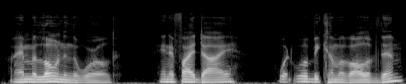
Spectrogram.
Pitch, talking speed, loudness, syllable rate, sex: 115 Hz, 250 wpm, -18 LUFS, 6.7 syllables/s, male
